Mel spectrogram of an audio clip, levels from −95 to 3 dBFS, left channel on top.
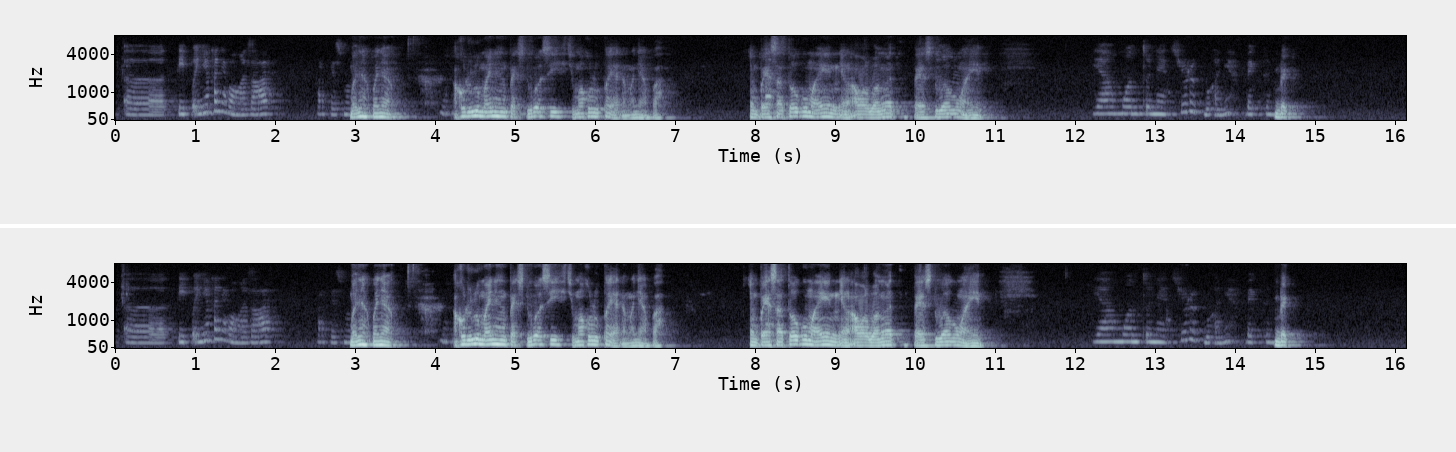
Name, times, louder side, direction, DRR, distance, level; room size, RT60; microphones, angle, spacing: voice 1, 0.1-1.9 2.5-3.0 4.1-4.7 8.1-8.3 10.2-10.8 12.2-14.7, equal, 25° left, 1.2 m, -39 dB
voice 2, 2.9-3.6 3.8-6.9 7.9-10.8 14.5-14.7, right 4 dB, 60° right, 0.6 m, -22 dB
25.0 x 9.7 x 3.7 m
head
